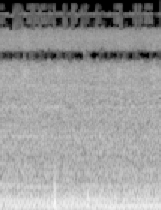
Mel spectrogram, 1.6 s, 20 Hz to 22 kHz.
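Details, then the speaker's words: 2008 Nissan Maxima idling while being checked for not going into drive (reverse and neutral only): a loud, deep, steady rumble with a raspy edge, caused by a known exhaust manifold leak. "just so you guys know i do have a exhaust manifold leak that's why it sounds so loud"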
